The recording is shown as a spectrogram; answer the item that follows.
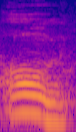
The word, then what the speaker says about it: Om: must be pronounced correctly the first syllable is pronounced ah the second syllable is pronounced whew the third syllable is pronounced mmm with the front teeth gently touching in the process each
